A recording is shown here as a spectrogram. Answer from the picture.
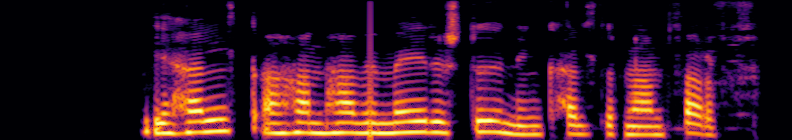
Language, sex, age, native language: Icelandic, female, 30-39, Icelandic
